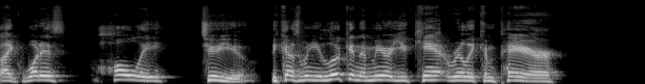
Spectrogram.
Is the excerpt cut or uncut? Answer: cut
